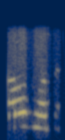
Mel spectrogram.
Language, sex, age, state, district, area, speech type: Marathi, female, 30-45, Maharashtra, Nagpur, rural, conversation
